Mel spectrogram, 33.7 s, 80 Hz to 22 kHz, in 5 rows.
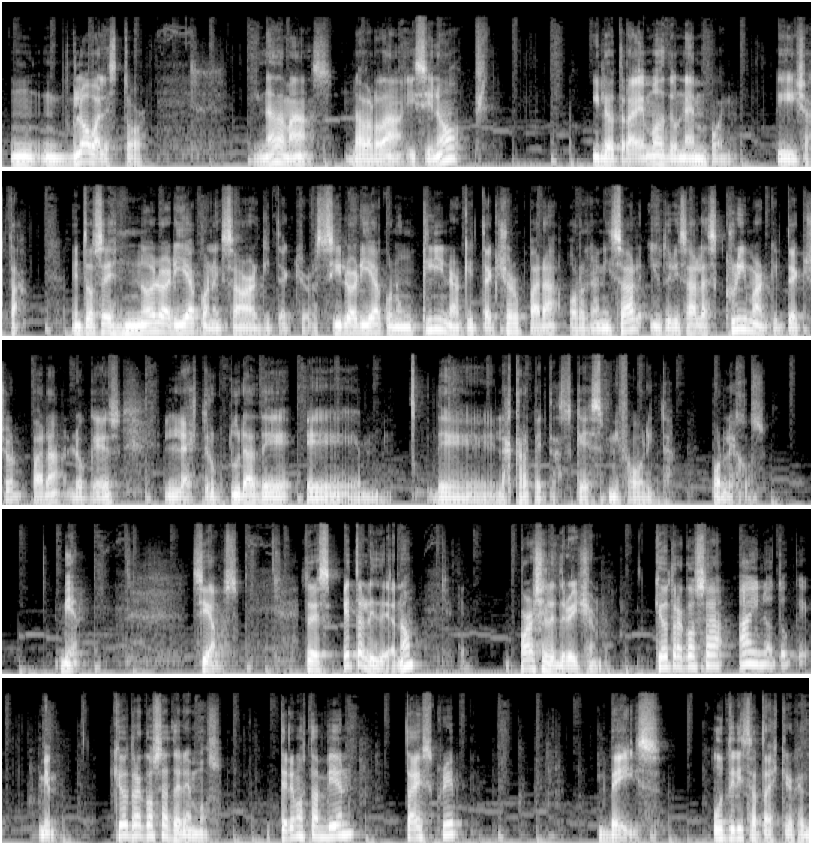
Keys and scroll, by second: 25.2 space, 25.9 Escape, 26.3 Return, 27.0 a, 27.4 -, 27.7 BackSpace, 27.9 space, 29.7-33.2 typing.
